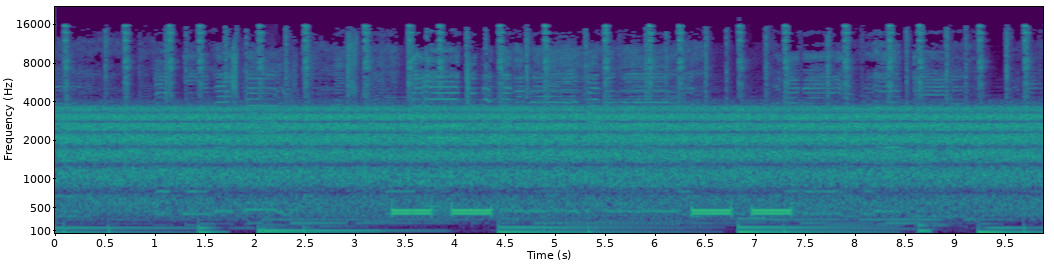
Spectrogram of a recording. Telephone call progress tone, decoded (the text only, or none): ringback tone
